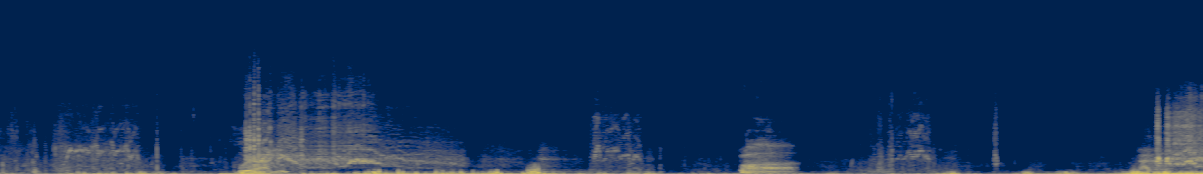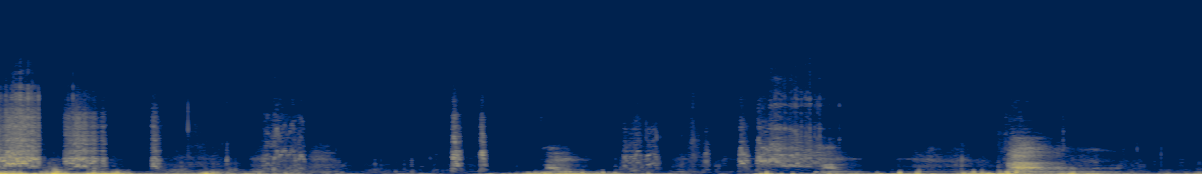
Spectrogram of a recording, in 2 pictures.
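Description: Handling noise in a plastic kayak while a heavy hooked fish is played on rod and reel: irregular knocks, rustles and rumbles, with a louder rush of noise about halfway through and a few wordless grunts of effort.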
